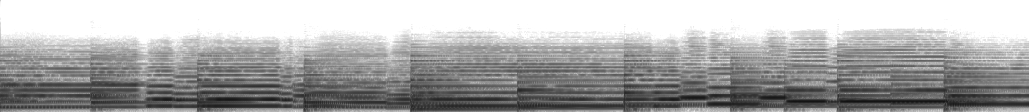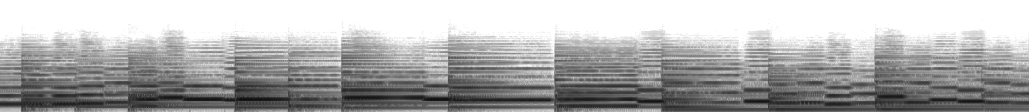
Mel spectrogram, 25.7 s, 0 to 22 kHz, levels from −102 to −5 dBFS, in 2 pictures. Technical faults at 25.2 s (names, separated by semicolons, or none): none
